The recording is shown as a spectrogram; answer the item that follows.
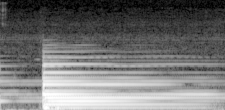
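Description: Piano chord struck about half a second in and held, ringing and slowly fading. The tail of an earlier chord dies away just before it.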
